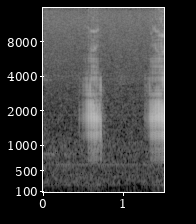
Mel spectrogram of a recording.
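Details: Spring pond frogs giving two short, harsh croaks a little under a second apart against a quiet background hiss.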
